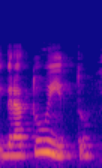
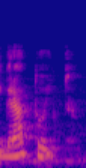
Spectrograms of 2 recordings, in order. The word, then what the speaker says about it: gratuito: Muitas pessoas tendem a pronunciá-las acentuando um possível hiato, fluido e gratuito. Mas na escrita formal é preciso perceber que esse hiato não existe, é fluido e gratuito.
